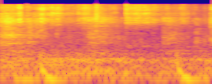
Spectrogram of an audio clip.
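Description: Thin sheet-metal roof flashing and its round collar being handled and shifted by hand, with irregular scraping and light metallic rattling and a few dull low thumps.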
